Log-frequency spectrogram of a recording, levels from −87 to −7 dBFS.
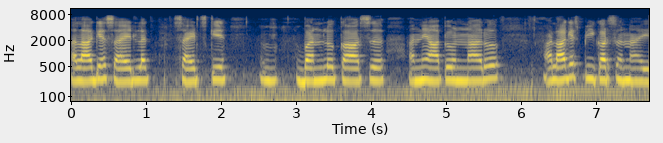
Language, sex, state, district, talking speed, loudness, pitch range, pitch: Telugu, female, Andhra Pradesh, Sri Satya Sai, 100 wpm, -17 LUFS, 230-245 Hz, 235 Hz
